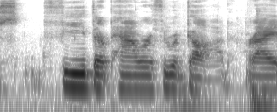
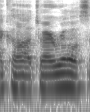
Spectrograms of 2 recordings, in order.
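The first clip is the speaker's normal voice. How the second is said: plain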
